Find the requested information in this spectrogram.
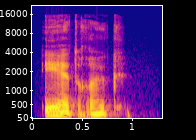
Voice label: "Erdrök", kaevels platt

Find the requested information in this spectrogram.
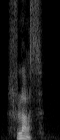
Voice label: "Flaß", Platt

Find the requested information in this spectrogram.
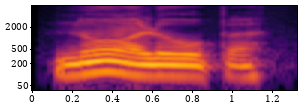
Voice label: "noaloope", kaevels platt

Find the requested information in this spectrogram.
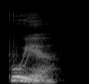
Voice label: "Pujer", Platt

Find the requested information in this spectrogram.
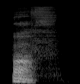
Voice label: "paff", kaevels platt

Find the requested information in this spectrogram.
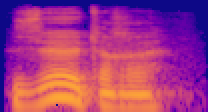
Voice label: "sötere", Platt

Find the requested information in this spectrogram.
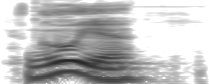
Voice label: "guije", kaevels platt

